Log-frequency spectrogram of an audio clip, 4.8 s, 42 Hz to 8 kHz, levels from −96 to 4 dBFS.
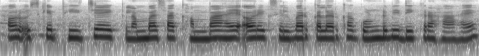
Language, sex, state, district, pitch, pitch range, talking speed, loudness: Hindi, female, Karnataka, Koppal, 230 Hz, 220-235 Hz, 225 wpm, -16 LUFS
